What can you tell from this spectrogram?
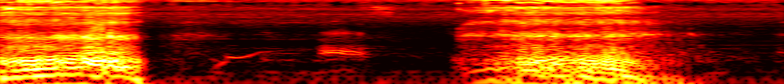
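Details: Loud, rough snoring breaths from a sleeping father in the background, with a quieter pause between and faint talk and room sound; snoring.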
